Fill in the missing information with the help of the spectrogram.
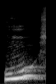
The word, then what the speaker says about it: où: Où sont les toilettes? Onde, em, em francês, é où, com acento, mesma pronunciado la letra U em português,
